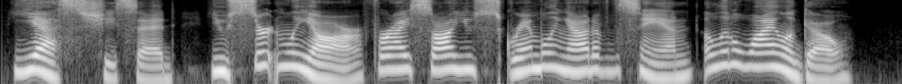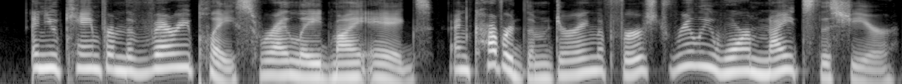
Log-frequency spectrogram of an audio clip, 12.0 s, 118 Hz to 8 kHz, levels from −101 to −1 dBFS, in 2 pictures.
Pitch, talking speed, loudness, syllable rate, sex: 210 Hz, 210 wpm, -19 LUFS, 5.1 syllables/s, female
